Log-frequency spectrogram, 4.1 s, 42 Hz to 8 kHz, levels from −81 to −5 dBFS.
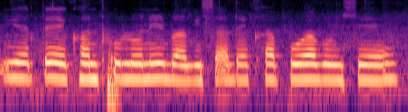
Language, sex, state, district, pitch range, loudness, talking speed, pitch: Assamese, female, Assam, Sonitpur, 195-205 Hz, -16 LUFS, 105 wpm, 200 Hz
